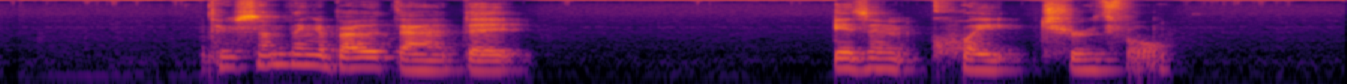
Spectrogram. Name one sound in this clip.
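A person speaks calmly and close to a microphone, in short phrases.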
